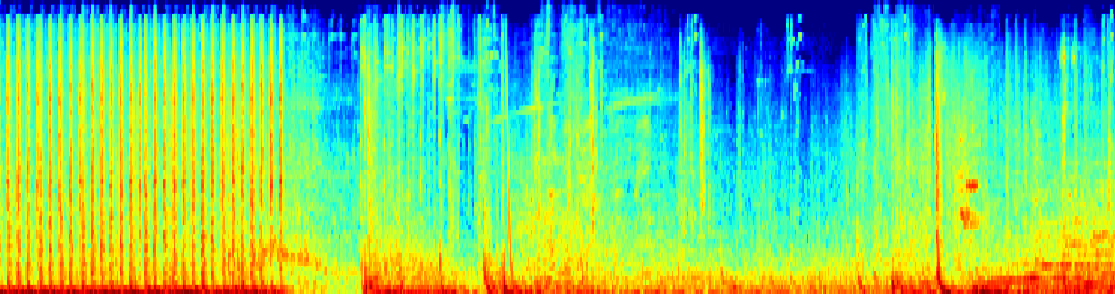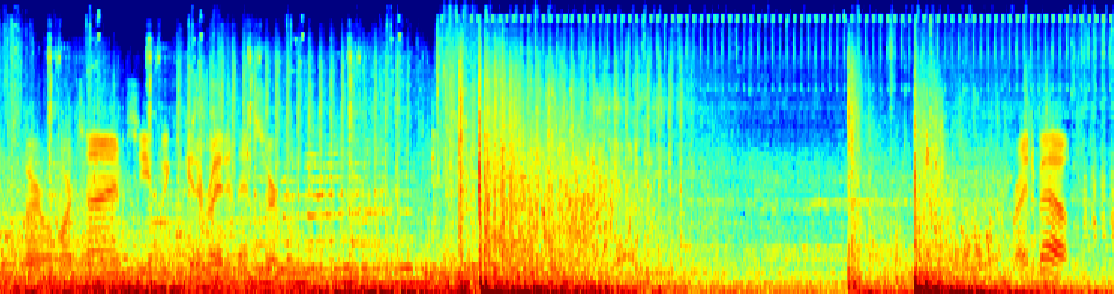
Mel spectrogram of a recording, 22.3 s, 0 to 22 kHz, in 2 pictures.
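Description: In the co-op shooter Helldivers 2, repeated gunshots and heavier artillery blasts crack out in bursts with mechanical clanks between them, while a player talks through much of the action.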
